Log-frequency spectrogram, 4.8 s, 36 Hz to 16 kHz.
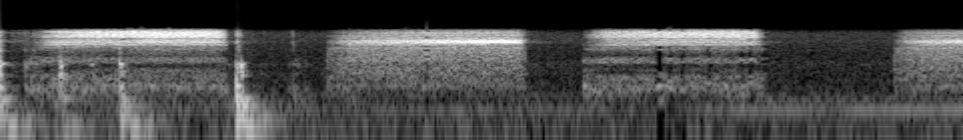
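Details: Barn owl juveniles at Théding, 21 September 2020, as they learn to fly: long rasping hissed screeches, each about a second long, separated by brief pauses, with a few thumps early on.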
